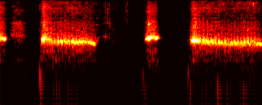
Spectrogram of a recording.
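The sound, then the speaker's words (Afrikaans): A person whistles an imitation of a turtle dove call: two phrases, each a short, high note followed by a longer, steady, lower note. “En hulle tortelduifies maak amper soos ons naguiltjies. So hulle tortelduifies is iets van...”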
